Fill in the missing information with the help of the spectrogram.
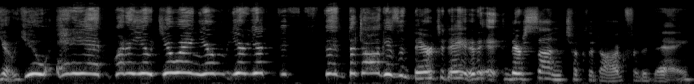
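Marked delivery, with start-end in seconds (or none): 0.1-4.7 mock shrill, furious, very high, loud screaming scold. Retelling how the wife screamed at him over the phone: imitating someone screaming. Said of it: "And she's screaming at him".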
